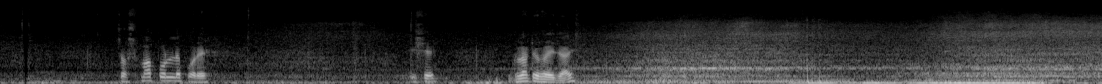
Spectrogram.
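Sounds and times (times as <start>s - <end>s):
vehicle engine rumbling past: 4.9s - 11.0s.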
